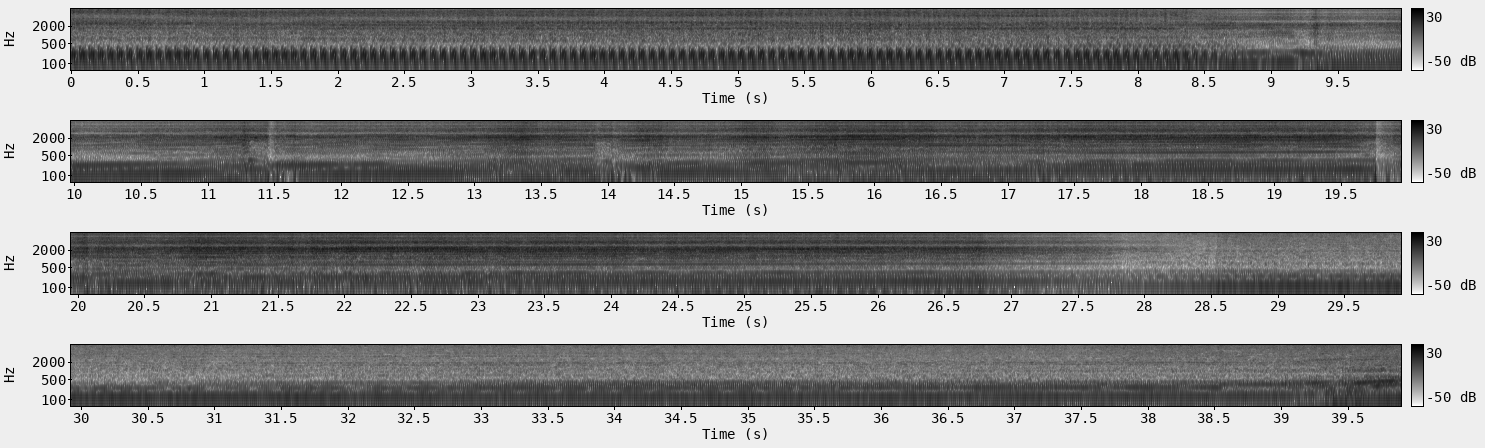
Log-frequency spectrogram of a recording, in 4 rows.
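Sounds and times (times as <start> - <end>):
motorcycle engine accelerating: 0.0 - 39.9
motorcycle engine running at low speed: 0.0 - 39.9.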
